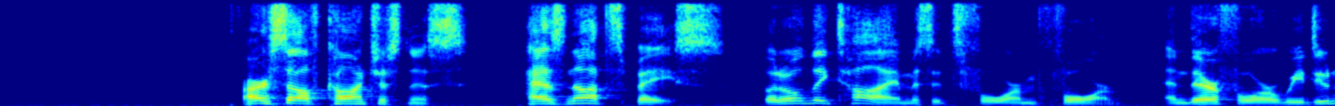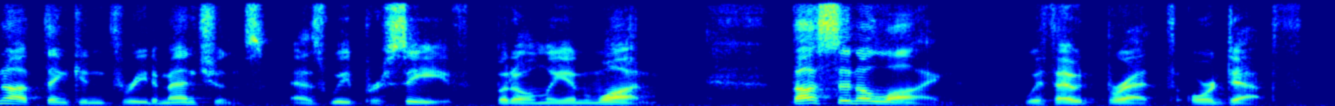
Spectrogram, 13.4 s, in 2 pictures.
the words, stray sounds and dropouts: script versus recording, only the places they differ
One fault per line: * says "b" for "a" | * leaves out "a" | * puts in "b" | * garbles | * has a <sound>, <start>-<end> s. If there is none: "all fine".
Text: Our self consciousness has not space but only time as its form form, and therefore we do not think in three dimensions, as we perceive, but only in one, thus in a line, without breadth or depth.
all fine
